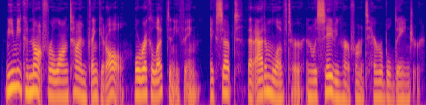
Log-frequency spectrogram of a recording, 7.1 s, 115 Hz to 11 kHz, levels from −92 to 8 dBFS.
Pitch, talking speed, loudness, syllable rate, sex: 175 Hz, 220 wpm, -19 LUFS, 5.8 syllables/s, female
